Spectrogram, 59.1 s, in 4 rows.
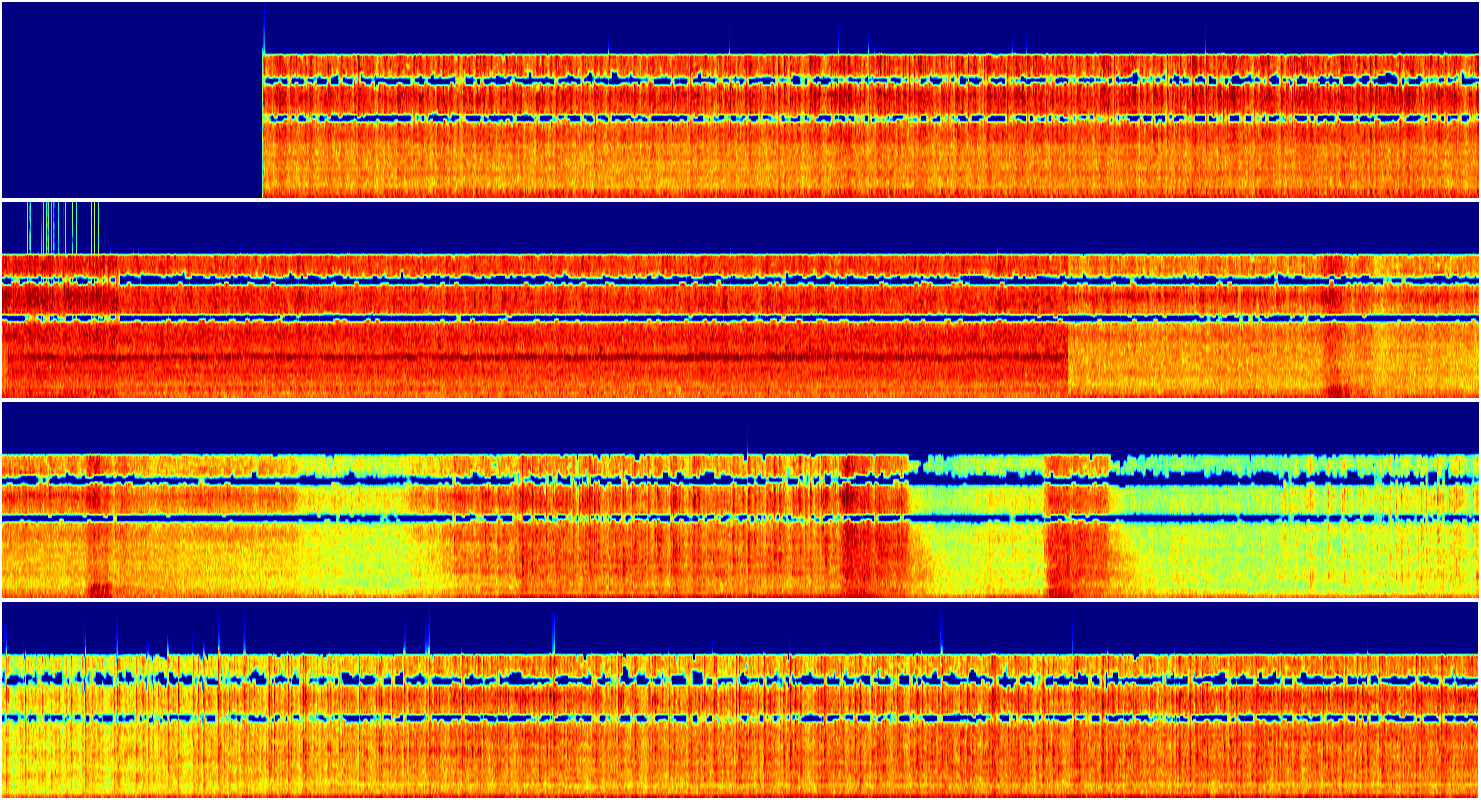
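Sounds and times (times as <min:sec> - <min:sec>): engine revving: 0:02.6 - 0:25.8, 0:27.7 - 0:32.1, 0:33.8 - 0:42.2
thin high engine whine: 0:02.6 - 0:27.9, 0:40.6 - 0:59.0
car engine idling: 0:02.6 - 0:59.0.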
